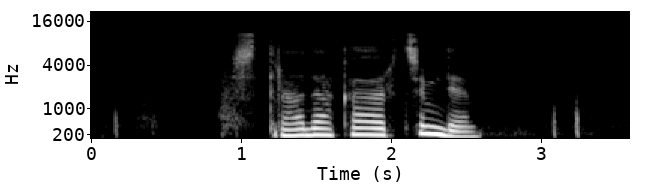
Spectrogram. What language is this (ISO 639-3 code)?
lav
